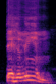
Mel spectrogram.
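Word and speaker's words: תהלים: Salmos, no hebraico, Terrilim. Terrilim, para te ajudar aí. Terrilim. Lim. No final você fecha a boca, tá? Terrilim. Não é Terrilim.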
